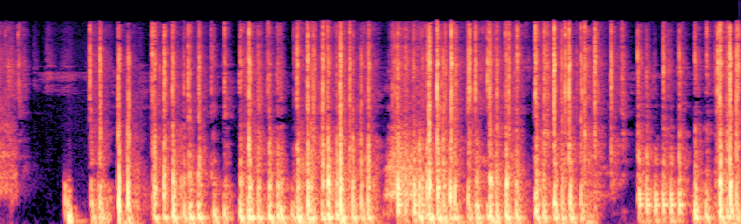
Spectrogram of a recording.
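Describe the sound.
Fingers type on a computer keyboard in quick, uneven bursts of clicks with a few short pauses, fairly quiet and with no voices over it.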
